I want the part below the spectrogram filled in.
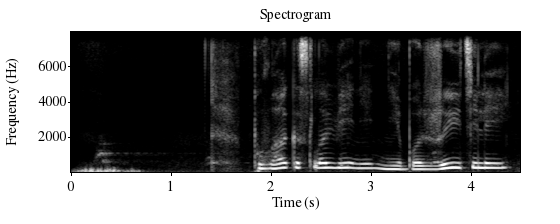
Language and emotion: Russian, positive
